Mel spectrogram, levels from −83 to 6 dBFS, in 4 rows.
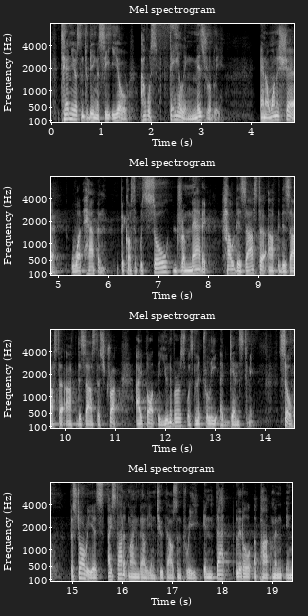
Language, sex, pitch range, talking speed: English, male, 85-120 Hz, 160 wpm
